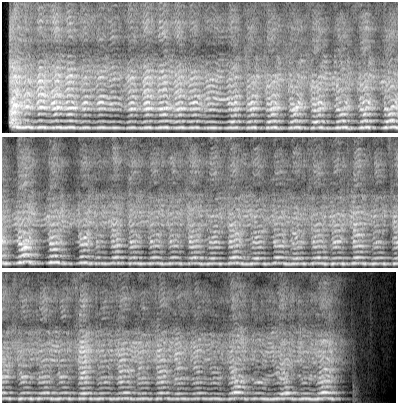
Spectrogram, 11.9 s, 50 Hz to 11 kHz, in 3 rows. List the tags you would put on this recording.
Sound effects > Human sounds and actions
Alien alternate applause FR-AV2 indoor single solo-crowd weird XY

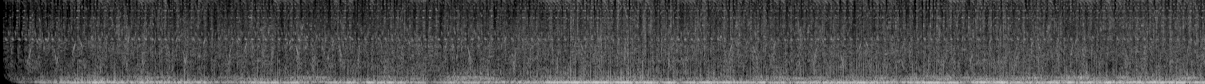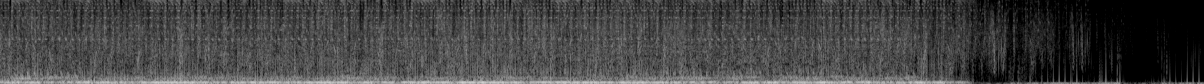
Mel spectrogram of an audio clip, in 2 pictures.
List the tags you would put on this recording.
Sound effects > Electronic / Design
Fluid Glitch Texture

